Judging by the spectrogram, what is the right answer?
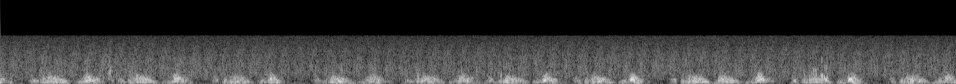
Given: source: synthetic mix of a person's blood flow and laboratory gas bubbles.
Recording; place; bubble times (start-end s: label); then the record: Doppler ultrasound of blood flow; precordium
1.02-1.17 s: bubbles
1.71-1.87 s: bubbles
8.09-8.29 s: bubbles
From the record:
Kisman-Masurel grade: 122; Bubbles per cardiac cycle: 1 to 2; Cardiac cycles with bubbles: 10 to 50%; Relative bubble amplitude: moderate (0.250 to 0.450); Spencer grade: 2 (many but less than half of the cardiac periods contain bubble signals, singularly or in groups); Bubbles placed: anywhere in the cardiac cycle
